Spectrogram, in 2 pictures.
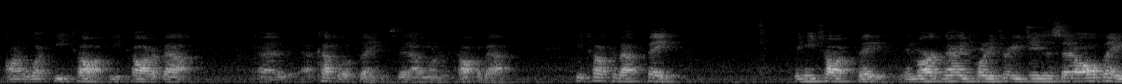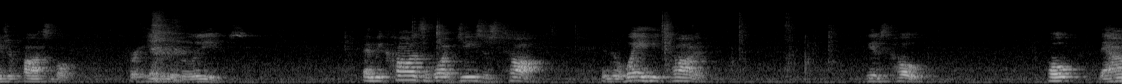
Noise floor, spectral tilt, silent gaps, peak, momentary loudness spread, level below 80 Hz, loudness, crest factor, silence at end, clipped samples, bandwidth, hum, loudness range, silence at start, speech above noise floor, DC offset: -54 dBFS; -6.5 dB/octave; none; -10 dBFS; 23 LU; -72 dBFS; -30 LUFS; 22 dB; 0 s; under 0.1%; 15.5 kHz; none; 8 LU; 0.05 s; 25 dB; under 0.1%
